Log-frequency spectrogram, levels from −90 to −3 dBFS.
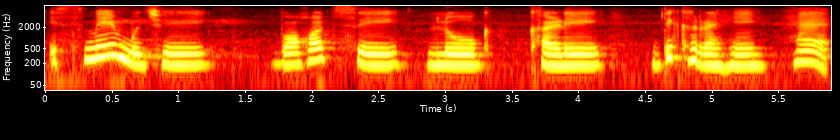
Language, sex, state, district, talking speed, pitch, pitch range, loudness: Hindi, female, Madhya Pradesh, Katni, 90 wpm, 185 Hz, 175-220 Hz, -17 LUFS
